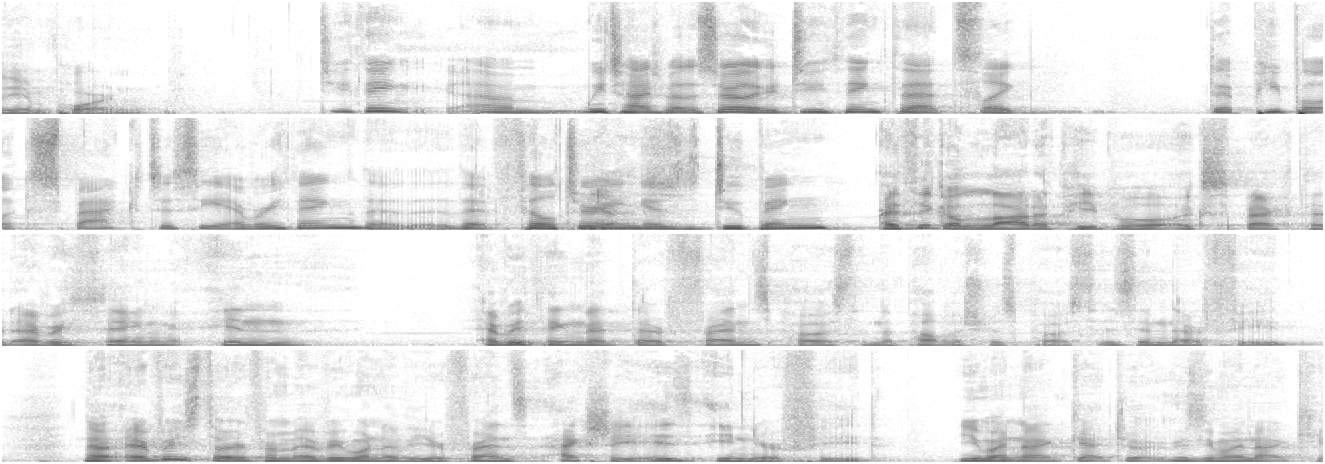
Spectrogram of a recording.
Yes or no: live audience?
yes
